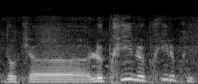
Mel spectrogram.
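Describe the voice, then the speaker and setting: Walking through a busy indoor electronics market, a man vlogs casually, rambling, laughing often and swearing. His mid-range, darkish voice has a sing-song lilt and a slightly slow pace, set against noisy market ambience.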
